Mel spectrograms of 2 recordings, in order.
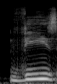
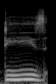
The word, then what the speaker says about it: these: When I hear someone pronounce these and those with a D sound, like D's and does, or pronounces think like sink, that's a giveaway.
